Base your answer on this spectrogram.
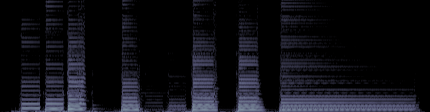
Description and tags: Samples of a (de)tuned guitar project.
stuff, random, guitar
